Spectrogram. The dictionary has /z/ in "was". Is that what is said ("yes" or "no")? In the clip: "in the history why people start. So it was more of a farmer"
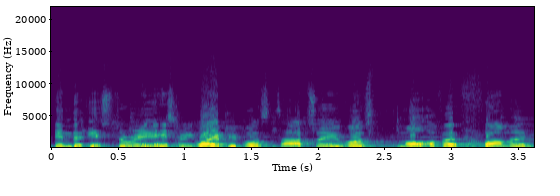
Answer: yes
